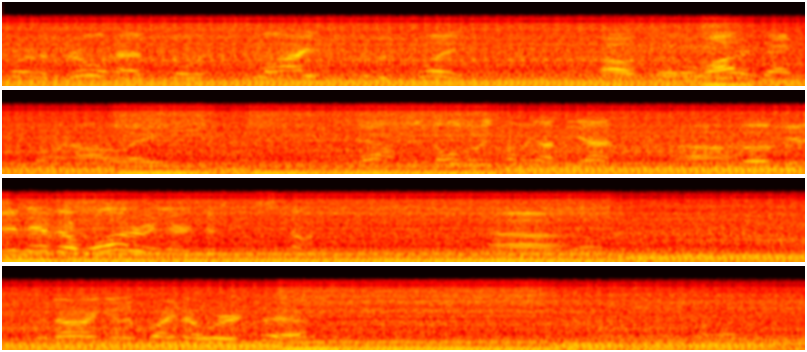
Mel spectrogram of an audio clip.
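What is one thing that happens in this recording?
A drilling machine's engine labours and eases off in turn.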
